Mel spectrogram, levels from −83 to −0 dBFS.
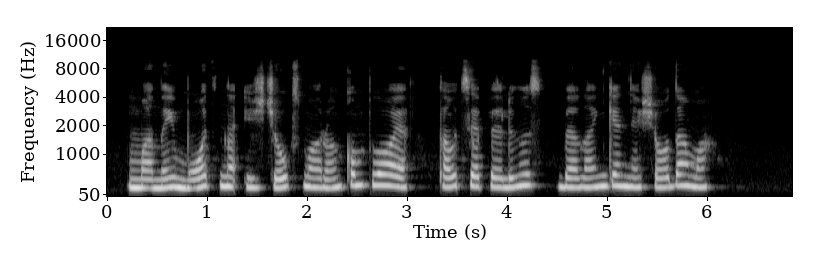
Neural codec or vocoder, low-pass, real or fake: none; 9.9 kHz; real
